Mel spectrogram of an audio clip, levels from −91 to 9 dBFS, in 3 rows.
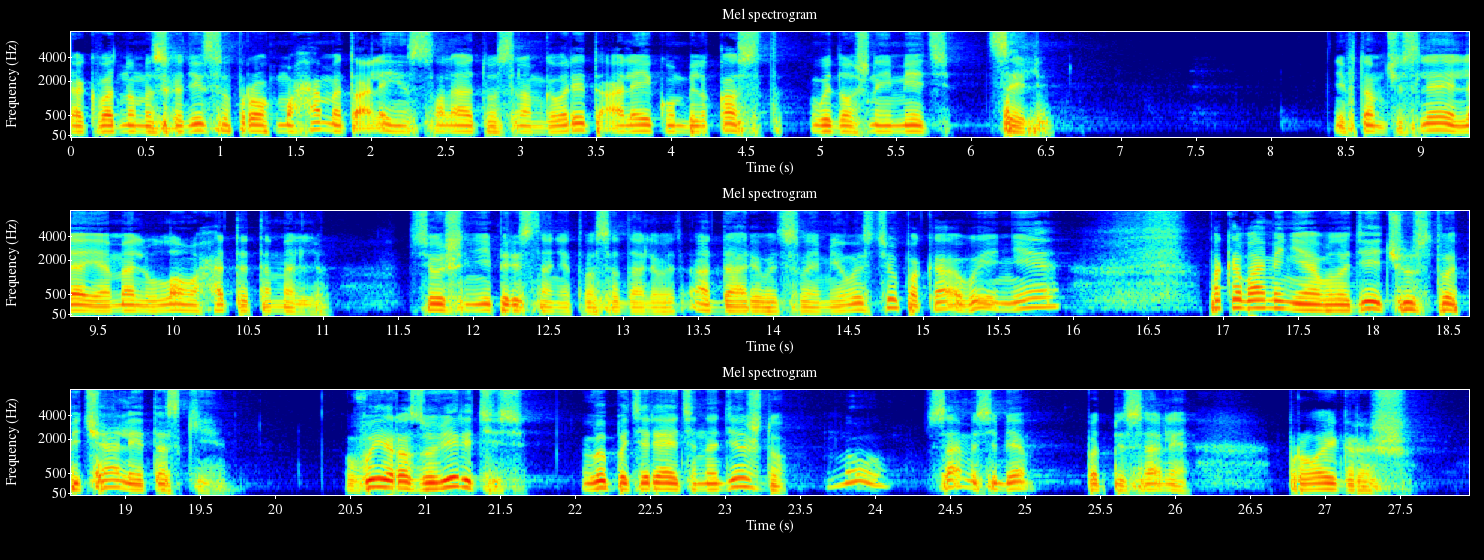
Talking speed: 100 wpm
